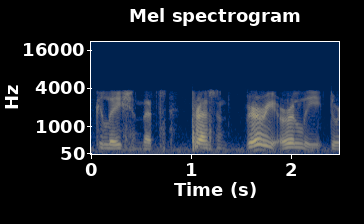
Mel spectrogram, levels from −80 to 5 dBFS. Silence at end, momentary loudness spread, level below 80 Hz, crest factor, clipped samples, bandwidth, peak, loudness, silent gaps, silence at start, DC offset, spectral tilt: 0 s; 11 LU; -66 dBFS; 20 dB; under 0.1%; 13.5 kHz; -10 dBFS; -29 LUFS; none; 0.05 s; under 0.1%; -5.5 dB/octave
